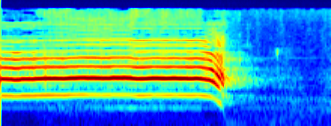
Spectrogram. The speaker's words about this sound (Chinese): 一声女人的尖叫把我惊醒了。那声音是从爸妈的房间传来的，但绝不是我妈的声音，因为那声音很大、很尖、很急促。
